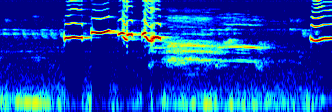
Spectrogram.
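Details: Magpie-robin singing in the morning: a string of clear whistled notes, some steady and some sliding, followed by a softer pause and another high whistle.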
